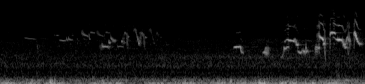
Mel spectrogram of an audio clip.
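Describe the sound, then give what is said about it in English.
Birds chirp and twitter in short, high song phrases in the background, sparse at first and busier near the end, over a steady low rumbling noise. “Bird three is audible in the background.”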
